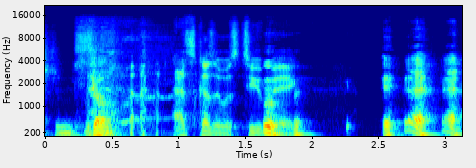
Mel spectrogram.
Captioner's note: laughs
